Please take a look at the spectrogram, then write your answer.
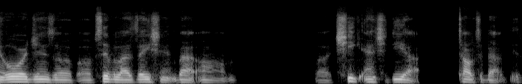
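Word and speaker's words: Cheikh: I heard somebody say it and Sheikh Anta Diop. I I just I just know cuz I I I repeat the pronunciations from you know I I've heard Anthony Browder and I I heard Dr.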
